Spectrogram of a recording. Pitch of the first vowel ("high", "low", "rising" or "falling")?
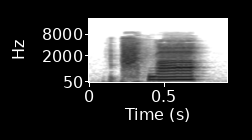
high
